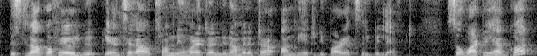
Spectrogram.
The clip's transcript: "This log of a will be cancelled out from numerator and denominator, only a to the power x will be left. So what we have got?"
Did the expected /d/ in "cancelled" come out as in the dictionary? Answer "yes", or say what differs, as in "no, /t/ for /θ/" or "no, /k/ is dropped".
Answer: no, /d/ is dropped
